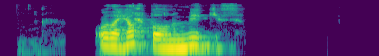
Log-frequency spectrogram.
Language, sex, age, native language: Icelandic, female, 40-49, Icelandic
